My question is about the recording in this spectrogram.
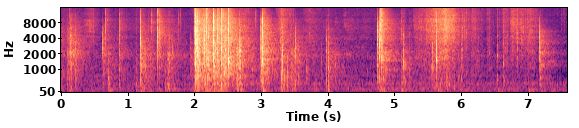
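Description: Handling of a plastic bag of Korean chili powder and a measuring cup: crinkly plastic rustles, loudest about two seconds in, among light taps and clicks.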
